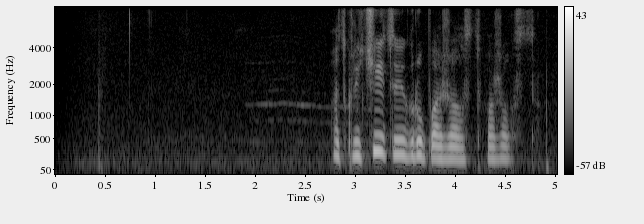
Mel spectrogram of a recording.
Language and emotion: Russian, neutral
